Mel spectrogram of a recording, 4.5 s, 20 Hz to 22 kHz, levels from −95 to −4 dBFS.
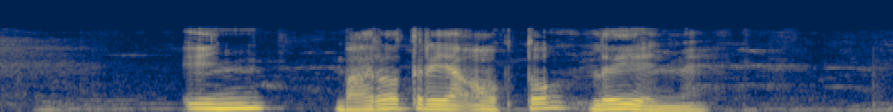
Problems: background sounds at intervals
